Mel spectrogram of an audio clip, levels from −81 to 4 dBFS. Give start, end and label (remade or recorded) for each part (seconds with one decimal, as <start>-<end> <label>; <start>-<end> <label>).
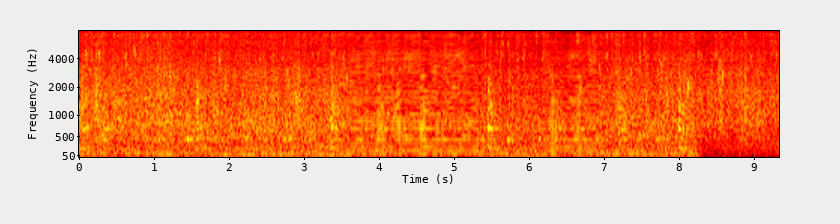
0.0-3.6 recorded; 3.6-5.3 remade; 5.3-6.2 recorded; 6.2-6.9 remade; 6.9-9.3 recorded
